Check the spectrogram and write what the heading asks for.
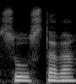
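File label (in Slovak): "sustava", Slovak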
